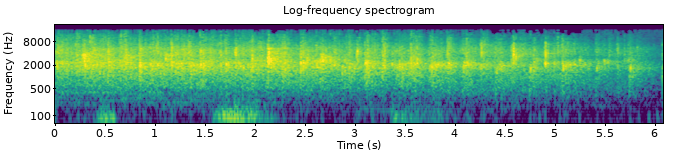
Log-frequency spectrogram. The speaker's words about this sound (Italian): Alleluia, vogliamo fare un applauso allo Spirito Santo.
